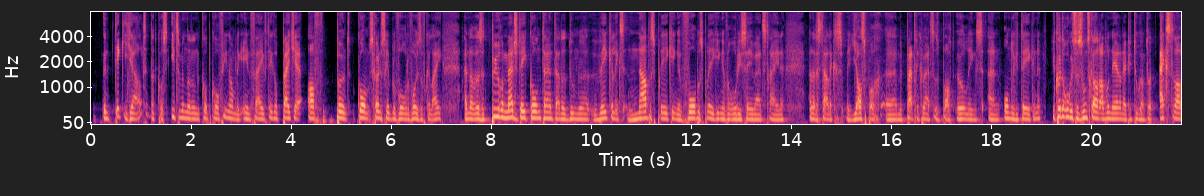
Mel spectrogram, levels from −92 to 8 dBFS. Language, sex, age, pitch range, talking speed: Dutch, male, 40-59, 135-165 Hz, 175 wpm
